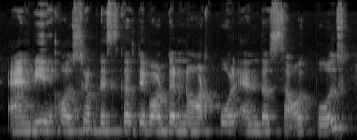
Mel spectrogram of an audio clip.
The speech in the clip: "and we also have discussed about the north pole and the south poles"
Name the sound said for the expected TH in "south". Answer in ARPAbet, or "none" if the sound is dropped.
T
